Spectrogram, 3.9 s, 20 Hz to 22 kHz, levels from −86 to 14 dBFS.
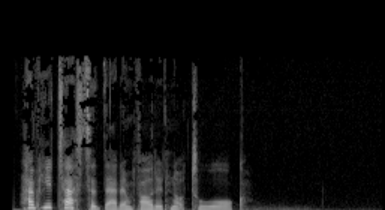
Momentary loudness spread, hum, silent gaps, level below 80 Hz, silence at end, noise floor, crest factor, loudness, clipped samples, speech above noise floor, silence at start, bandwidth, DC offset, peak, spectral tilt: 11 LU; none; none; -58 dBFS; 1.45 s; -67 dBFS; 22 dB; -25 LUFS; under 0.1%; 42 dB; 0.1 s; 16.5 kHz; under 0.1%; -4 dBFS; -3.5 dB/octave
